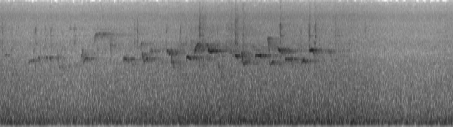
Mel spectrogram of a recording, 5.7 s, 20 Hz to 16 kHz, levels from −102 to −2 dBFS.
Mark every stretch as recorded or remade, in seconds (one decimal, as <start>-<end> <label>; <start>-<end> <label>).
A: 0.0-5.7 recorded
